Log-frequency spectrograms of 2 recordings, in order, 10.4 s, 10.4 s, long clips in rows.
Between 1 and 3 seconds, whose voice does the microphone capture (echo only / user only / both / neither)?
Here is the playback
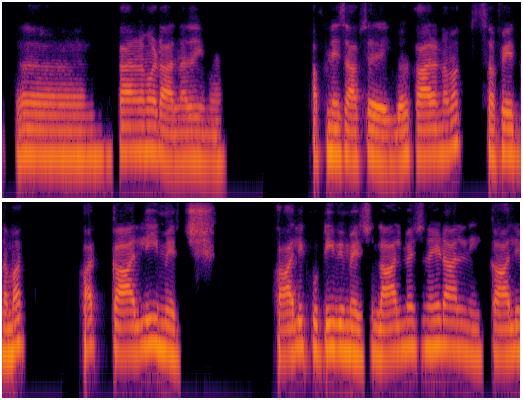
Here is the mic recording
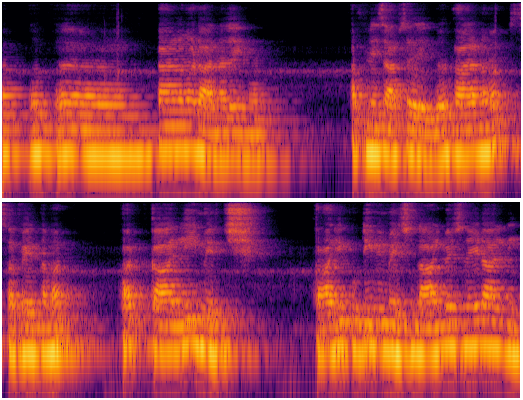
echo only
